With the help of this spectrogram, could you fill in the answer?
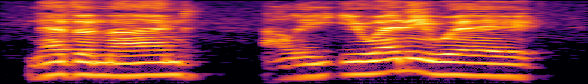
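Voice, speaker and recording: Bellowing in a gruff, put-on character voice, a man talks at medium pitch and a moderate pace. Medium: read story. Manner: gruff, roaring.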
